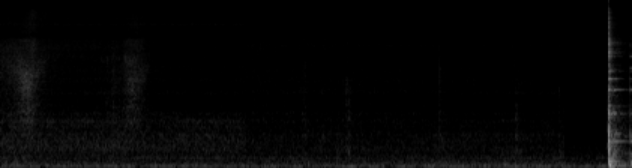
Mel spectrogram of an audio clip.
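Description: Water bubbles at a boil in a pan.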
